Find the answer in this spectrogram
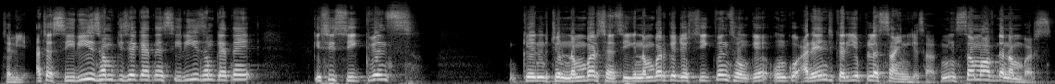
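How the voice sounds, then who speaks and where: A man with a slightly raised pitch gives a classroom maths lecture. He explains step by step, circles back to repeat key points, and slips English terms into his explanation. The voice sits close to the mic. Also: moderate pace. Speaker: maths teacher.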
